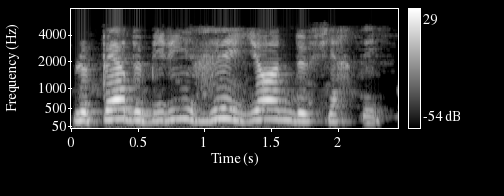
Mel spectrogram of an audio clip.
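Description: A woman narrating a children's storybook in a measured, expressive way. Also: mid-range voice, husky. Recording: dull lo-fi recording.

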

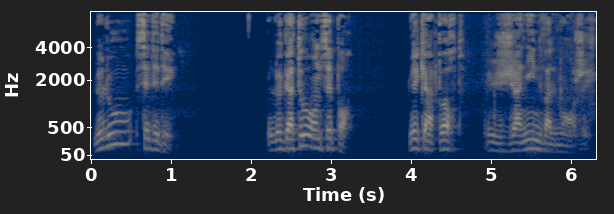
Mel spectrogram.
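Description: Playful male storyteller with a lively voice. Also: medium pitch, a little slow, breathy edge. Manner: playful, teasing asides. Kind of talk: children's story reading.

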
